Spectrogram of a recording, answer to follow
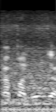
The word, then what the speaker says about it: Capalonga: Santa Elena to Capalungga bypass road. Yun yun ang tamang bigkas.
